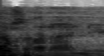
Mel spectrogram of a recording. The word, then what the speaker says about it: Amrani: Bon, Amrani, oui, je prononce avec le R pour que ça fasse couleur locale.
